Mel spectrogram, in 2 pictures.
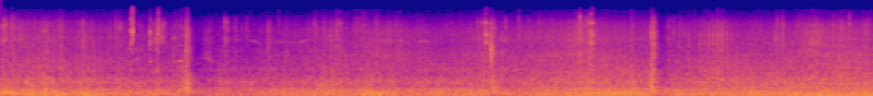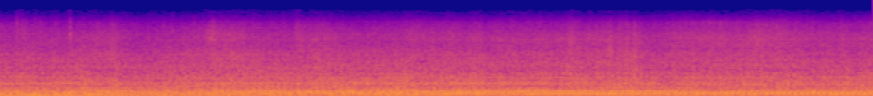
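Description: An old bus engine rumbles and drones steadily from inside the cab.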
